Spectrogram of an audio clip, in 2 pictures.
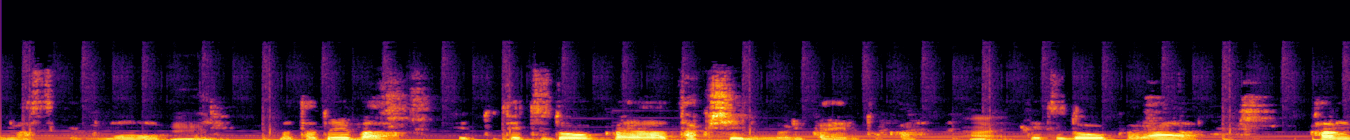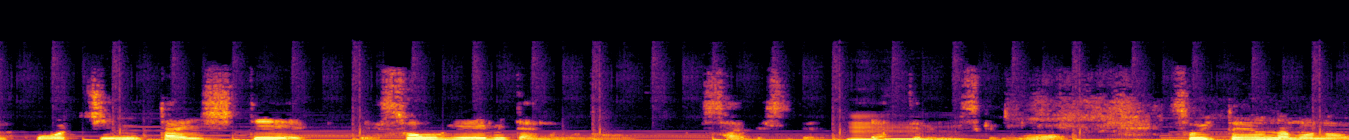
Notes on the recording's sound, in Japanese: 機材不良のため、定期的に雑音が入りお聞き苦しい箇所がございます。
